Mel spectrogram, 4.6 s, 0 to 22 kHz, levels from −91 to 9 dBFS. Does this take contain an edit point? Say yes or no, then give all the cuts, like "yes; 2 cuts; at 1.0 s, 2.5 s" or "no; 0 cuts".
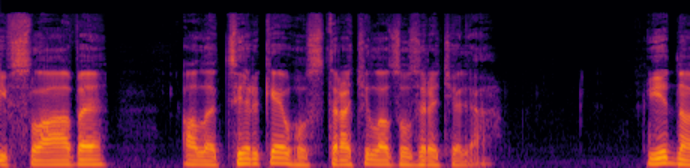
no; 0 cuts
